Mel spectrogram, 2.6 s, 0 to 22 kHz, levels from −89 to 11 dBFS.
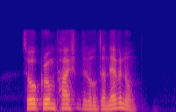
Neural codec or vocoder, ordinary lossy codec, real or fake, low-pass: codec, 16 kHz, 0.2 kbps, FocalCodec; AAC, 48 kbps; fake; 7.2 kHz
